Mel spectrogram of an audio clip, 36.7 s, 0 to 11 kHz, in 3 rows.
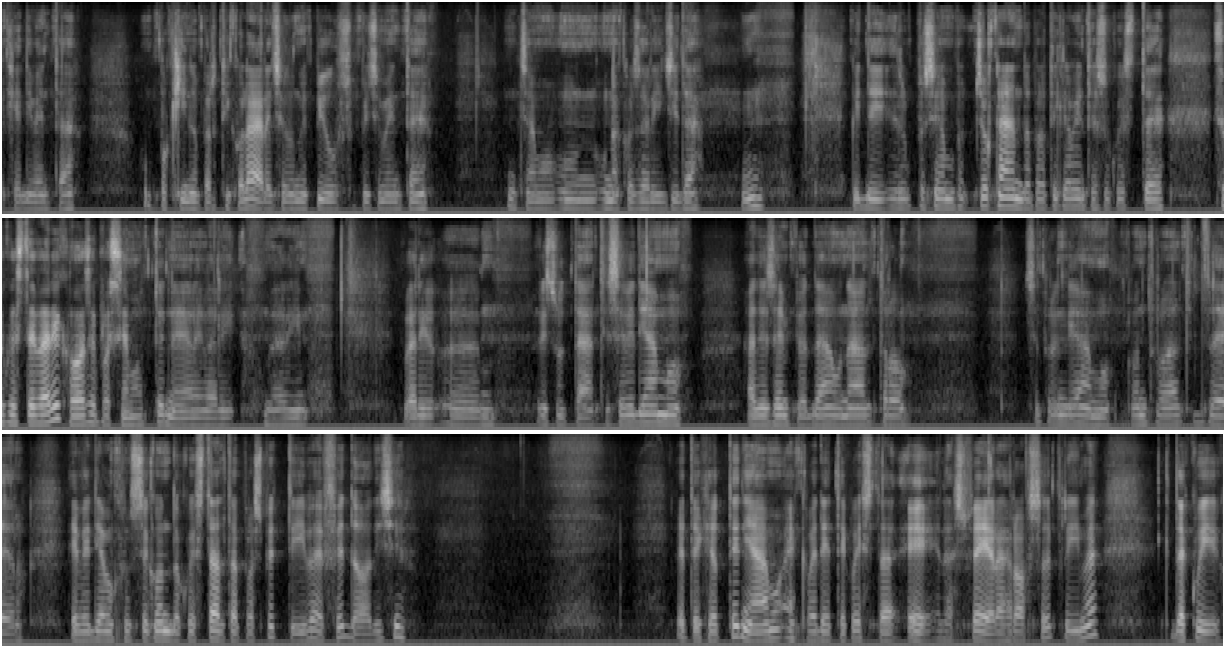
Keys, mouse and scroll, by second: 14.3 Escape, 17.2 middle click, 21.4 middle click, 24.1 ctrl+alt+KP_0.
